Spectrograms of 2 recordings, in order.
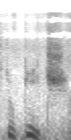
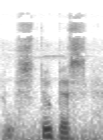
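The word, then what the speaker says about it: Stupice: back over to actually it's stoich did I call it stus earlier it's stup I just found that out the other other day cuz it's spelled s t u p i c e stupis but it's stoich so it's a Czechoslovakian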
